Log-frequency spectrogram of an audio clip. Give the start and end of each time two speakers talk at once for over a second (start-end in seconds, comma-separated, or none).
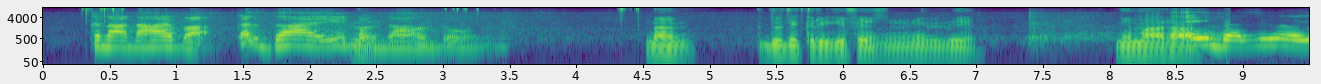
none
